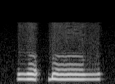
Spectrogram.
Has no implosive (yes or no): no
